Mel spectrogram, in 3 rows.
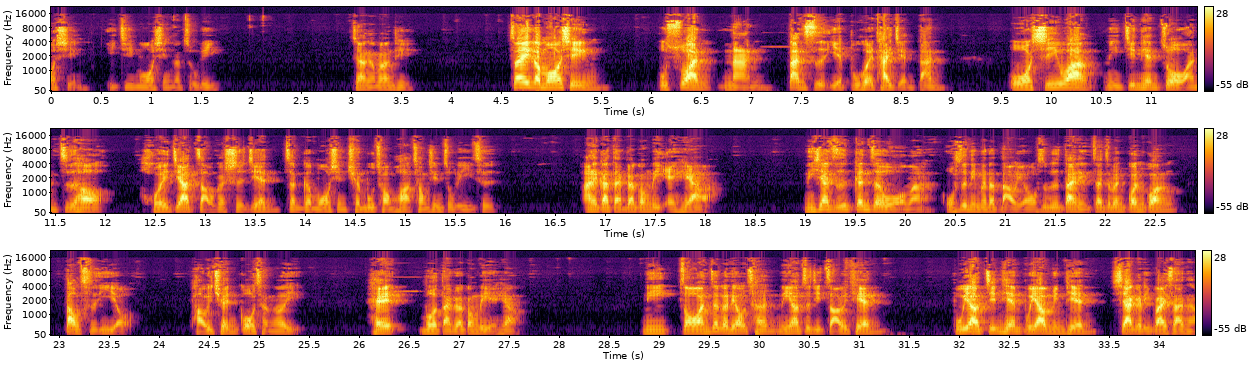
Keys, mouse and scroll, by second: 0.0 super+2, 1.0 click, 1.8 click.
